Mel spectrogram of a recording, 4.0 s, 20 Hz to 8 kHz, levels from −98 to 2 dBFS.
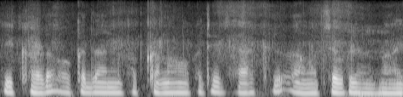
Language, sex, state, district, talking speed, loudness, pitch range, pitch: Telugu, male, Andhra Pradesh, Sri Satya Sai, 105 wpm, -20 LUFS, 110-125 Hz, 115 Hz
